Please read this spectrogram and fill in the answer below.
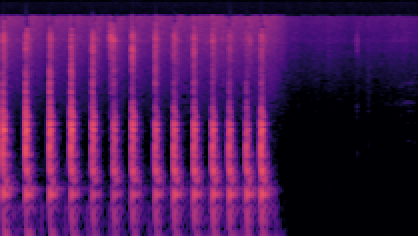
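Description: Rapid, even knocking on a door, about five knocks a second for nearly three seconds, then it stops.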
